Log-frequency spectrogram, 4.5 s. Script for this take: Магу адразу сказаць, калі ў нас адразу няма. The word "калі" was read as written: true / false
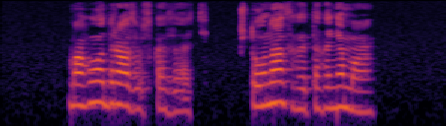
false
